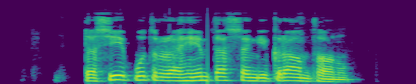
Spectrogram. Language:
Phalura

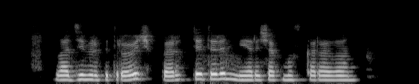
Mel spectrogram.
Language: Chuvash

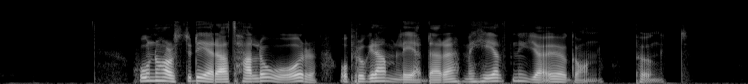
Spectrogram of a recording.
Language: Swedish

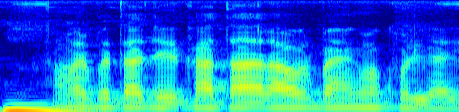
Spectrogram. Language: Bhojpuri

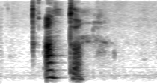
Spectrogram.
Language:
Icelandic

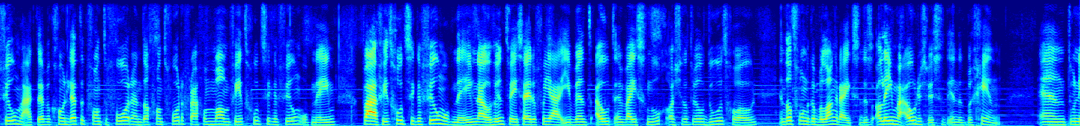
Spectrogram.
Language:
Dutch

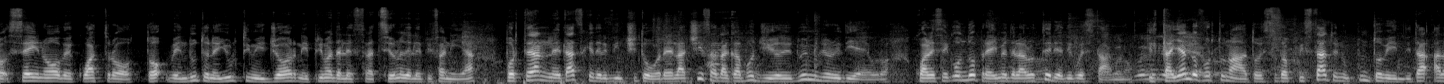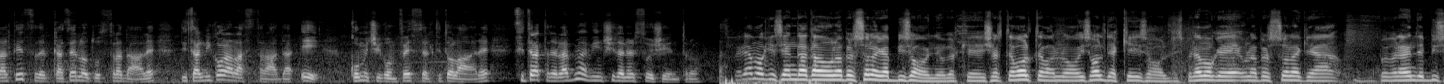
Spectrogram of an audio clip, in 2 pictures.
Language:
Italian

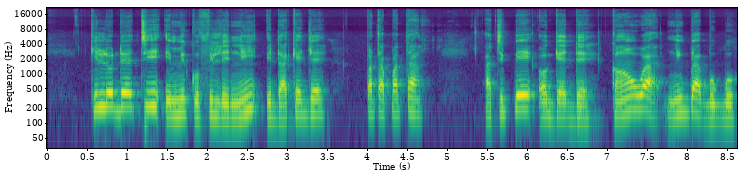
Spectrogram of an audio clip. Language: Yoruba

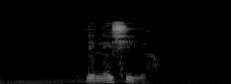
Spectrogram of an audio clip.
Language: Tswana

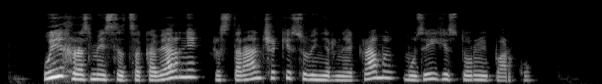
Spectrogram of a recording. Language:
Belarusian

